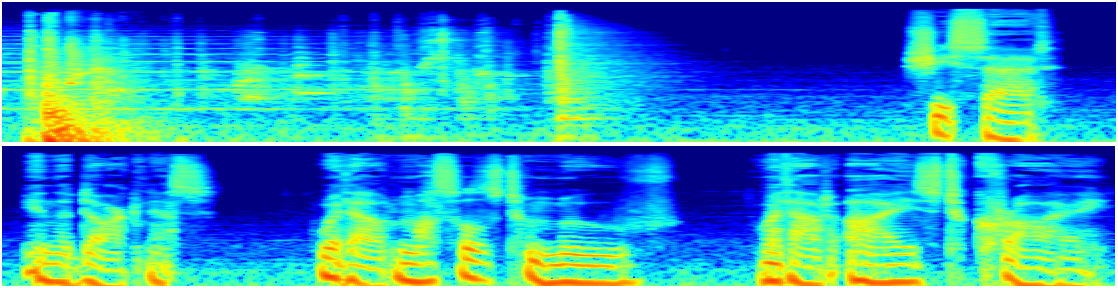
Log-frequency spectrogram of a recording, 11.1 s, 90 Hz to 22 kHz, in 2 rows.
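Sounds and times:
door latch settling with a sharp knock: 0:00.0 - 0:03.4
heavy door closing with a deep booming thud: 0:00.0 - 0:03.4
speech: 0:04.6 - 0:11.1.

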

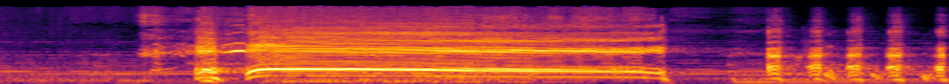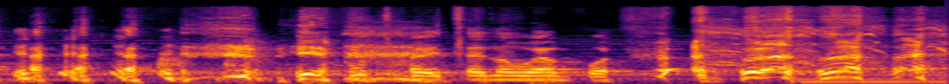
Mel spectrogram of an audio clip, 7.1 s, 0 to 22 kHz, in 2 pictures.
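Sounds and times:
speech: 0:00.6 - 0:01.8, 0:02.9 - 0:07.1
laughter: 0:00.6 - 0:05.3, 0:06.0 - 0:07.1
person imitating a character's scream: 0:00.8 - 0:02.6.

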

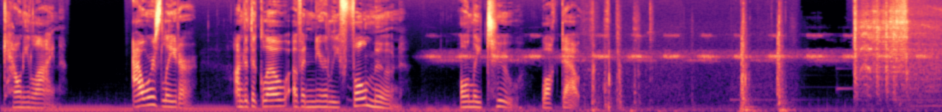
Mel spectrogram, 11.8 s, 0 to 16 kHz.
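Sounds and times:
car engine rumbling on a quiet back road: 0:00.0 - 0:11.7
speech: 0:00.2 - 0:00.8, 0:01.7 - 0:05.1, 0:05.7 - 0:07.6
broad road noise: 0:01.1 - 0:11.7
insects chirping: 0:05.0 - 0:11.7
sharp knocks: 0:07.2 - 0:10.0.

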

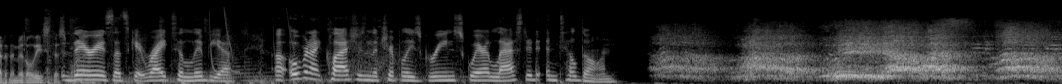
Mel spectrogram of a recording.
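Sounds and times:
speech: 0:00.0 - 0:06.2
large protest crowd chanting and shouting: 0:06.5 - 0:10.6.

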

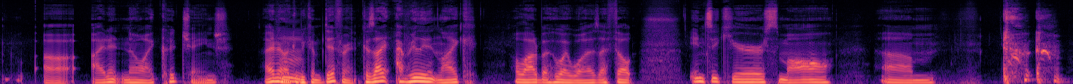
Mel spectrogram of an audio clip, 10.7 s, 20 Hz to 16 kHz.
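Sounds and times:
speech: 0:00.4 - 0:09.4, 0:10.2 - 0:10.7
person coughing while still a little sick: 0:02.8 - 0:03.1, 0:10.0 - 0:10.7.

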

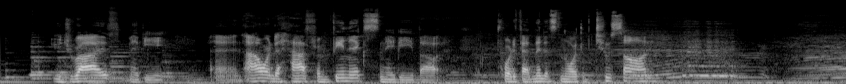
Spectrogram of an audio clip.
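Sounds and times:
speech: 0:00.6 - 0:06.9
cow lowing at a cattle auction on a hot day: 0:04.7 - 0:08.4.

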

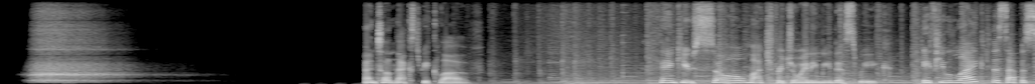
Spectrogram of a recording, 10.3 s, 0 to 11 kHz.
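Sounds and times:
deep slow breath in and out: 0:00.2 - 0:02.0
speech: 0:03.6 - 0:05.0, 0:06.6 - 0:10.3.

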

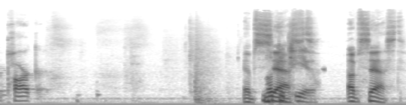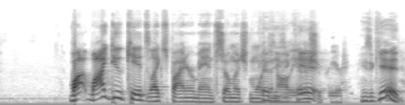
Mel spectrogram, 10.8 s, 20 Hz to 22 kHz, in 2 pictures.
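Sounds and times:
speech: 0:00.1 - 0:00.8, 0:03.2 - 0:05.4, 0:06.3 - 0:10.8
door sliding or swinging shut with a muffled thud: 0:02.5 - 0:03.0
people talking loudly and excitedly: 0:03.5 - 0:04.3.

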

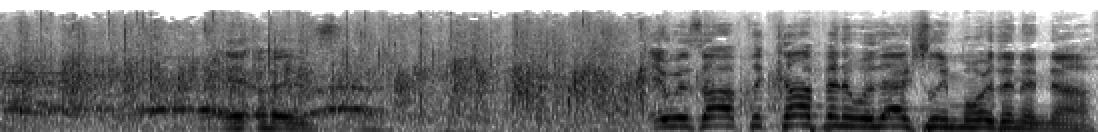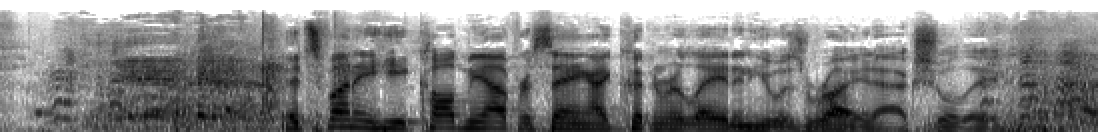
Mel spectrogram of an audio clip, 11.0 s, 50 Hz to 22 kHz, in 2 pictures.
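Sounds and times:
dense applause of many hands clapping: 0:00.0 - 0:04.2
speech: 0:01.1 - 0:02.0, 0:03.2 - 0:05.6, 0:06.9 - 0:10.8
laughter: 0:05.6 - 0:07.0, 0:10.2 - 0:10.9.

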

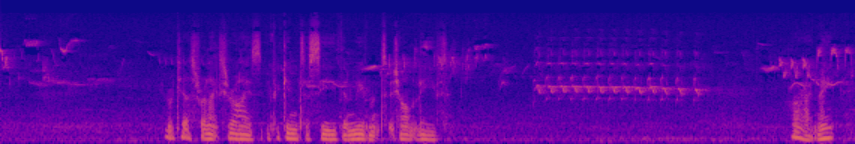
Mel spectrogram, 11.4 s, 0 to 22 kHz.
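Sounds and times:
faint outdoor background: 0:00.0 - 0:11.3
speech: 0:02.2 - 0:06.2, 0:10.6 - 0:11.2
green woodpecker yaffling call: 0:07.1 - 0:09.5.

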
